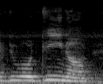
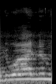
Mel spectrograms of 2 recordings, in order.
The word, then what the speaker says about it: duodenum: My duodenum is only about this long, from my thumb to my pointer finger. It's this right here. This is the duodenum, or duodenum. The correct Latin pronunciation is duodenum.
